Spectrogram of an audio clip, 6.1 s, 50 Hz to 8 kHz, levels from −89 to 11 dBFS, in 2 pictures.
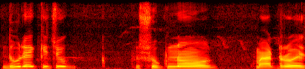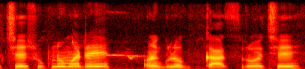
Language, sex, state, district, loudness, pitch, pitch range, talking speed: Bengali, male, West Bengal, Alipurduar, -16 LUFS, 165 Hz, 135-185 Hz, 100 wpm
